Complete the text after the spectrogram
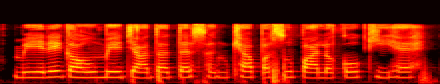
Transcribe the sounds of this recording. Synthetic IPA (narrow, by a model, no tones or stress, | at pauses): meːɾeɡãːmẽzd͡ʒjaːd̪at̪əɾsə̃ŋkʰjapɐsupaːləkõkiɦɛː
